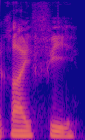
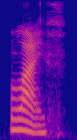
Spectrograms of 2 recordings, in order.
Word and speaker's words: life: of Brazilians would say haifi because we write it with an E and A lot of our students just automatically think that means you say the e sound you don't it's just life life cool is is it's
